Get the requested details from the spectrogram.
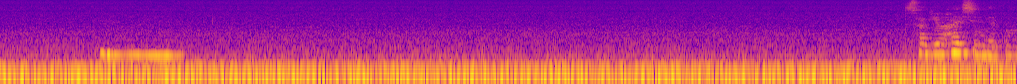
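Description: A young woman murmurs softly, close by.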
